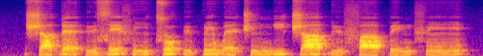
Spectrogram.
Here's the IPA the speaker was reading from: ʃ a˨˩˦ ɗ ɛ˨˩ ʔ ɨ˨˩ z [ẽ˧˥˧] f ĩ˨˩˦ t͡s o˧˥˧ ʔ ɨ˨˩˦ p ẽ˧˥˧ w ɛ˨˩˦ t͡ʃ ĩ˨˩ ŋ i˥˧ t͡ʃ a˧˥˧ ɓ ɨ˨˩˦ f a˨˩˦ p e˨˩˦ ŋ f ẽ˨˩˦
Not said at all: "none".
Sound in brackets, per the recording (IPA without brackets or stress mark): e˧˥˧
